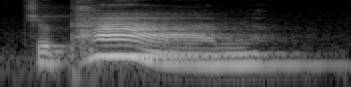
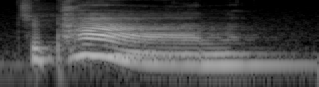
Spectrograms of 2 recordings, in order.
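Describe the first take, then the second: First: The stress is on the second syllable. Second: The stress is on the second syllable.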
